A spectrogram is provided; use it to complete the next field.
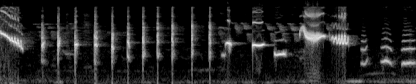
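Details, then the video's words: Asian pied starling giving a rapid train of about a dozen dry clicking notes, followed by varied whistles, a harsh rasping burst and a few soft chirps. "Pancingan Jalak Suren Gacor Auto NYAUT Cepat MOMPA"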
